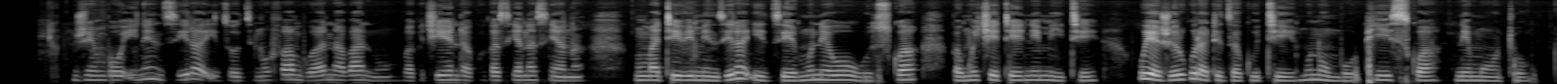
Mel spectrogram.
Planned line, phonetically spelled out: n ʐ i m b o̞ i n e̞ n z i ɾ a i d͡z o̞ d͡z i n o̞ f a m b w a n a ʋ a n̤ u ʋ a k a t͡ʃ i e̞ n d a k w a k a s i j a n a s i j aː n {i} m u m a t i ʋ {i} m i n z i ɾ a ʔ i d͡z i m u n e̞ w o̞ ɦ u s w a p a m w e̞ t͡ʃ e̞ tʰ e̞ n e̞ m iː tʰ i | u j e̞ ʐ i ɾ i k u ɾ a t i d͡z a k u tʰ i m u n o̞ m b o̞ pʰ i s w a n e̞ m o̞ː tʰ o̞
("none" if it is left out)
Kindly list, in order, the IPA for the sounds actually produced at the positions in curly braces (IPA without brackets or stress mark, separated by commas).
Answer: a, i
